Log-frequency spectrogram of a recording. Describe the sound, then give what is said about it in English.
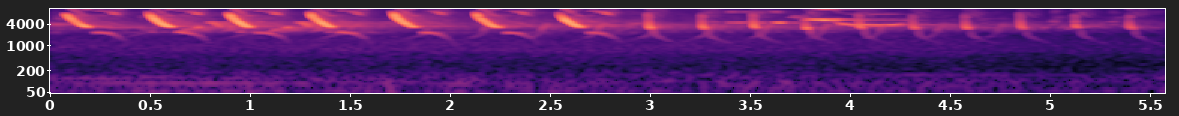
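A redbird sings at dawn on a cold winter morning, repeating a clear, downward-slurred whistle about eight times in a steady rhythm, then speeding into quicker chips, with fainter birdsong of other birds in the background. “Those other birds don't have a chance, and neither do I. I just can't stay in bed.”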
